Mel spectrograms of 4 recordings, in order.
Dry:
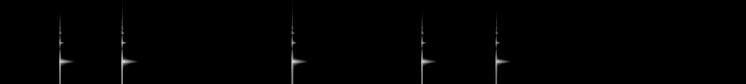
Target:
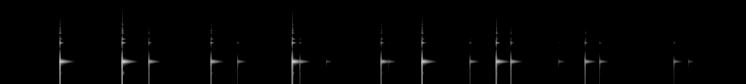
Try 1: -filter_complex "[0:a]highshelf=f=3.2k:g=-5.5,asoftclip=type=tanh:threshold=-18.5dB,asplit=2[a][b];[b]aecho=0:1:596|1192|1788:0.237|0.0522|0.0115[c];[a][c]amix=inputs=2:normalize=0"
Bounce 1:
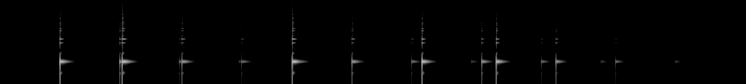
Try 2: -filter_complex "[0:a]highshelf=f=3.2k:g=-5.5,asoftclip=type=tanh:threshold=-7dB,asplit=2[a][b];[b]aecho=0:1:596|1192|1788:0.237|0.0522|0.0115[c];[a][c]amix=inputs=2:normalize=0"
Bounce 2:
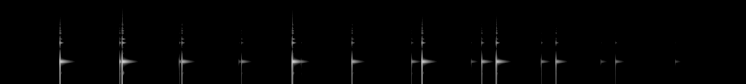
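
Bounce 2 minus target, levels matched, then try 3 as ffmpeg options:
echo 0.292 s early
-filter_complex "[0:a]highshelf=f=3.2k:g=-5.5,asoftclip=type=tanh:threshold=-7dB,asplit=2[a][b];[b]aecho=0:1:888|1776|2664:0.237|0.0522|0.0115[c];[a][c]amix=inputs=2:normalize=0"

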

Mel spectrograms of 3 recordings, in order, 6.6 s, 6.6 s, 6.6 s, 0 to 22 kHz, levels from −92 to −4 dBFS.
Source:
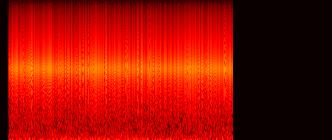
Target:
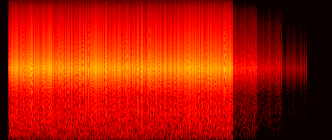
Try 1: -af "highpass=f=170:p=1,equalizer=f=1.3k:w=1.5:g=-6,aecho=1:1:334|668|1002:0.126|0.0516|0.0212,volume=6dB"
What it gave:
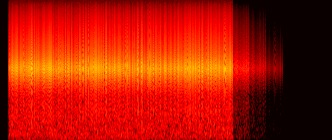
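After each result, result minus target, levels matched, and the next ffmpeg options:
125 Hz band +6.5 dB; echo 0.162 s early
-af "highpass=f=450:p=1,equalizer=f=1.3k:w=1.5:g=-6,aecho=1:1:334|668|1002:0.126|0.0516|0.0212,volume=6dB"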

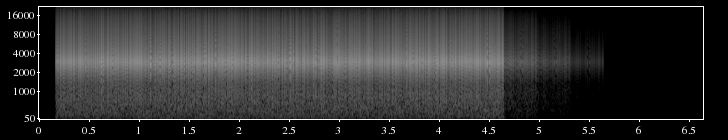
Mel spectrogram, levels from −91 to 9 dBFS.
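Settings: echo 0.162 s early
-af "highpass=f=450:p=1,equalizer=f=1.3k:w=1.5:g=-6,aecho=1:1:496|992|1488:0.126|0.0516|0.0212,volume=6dB"

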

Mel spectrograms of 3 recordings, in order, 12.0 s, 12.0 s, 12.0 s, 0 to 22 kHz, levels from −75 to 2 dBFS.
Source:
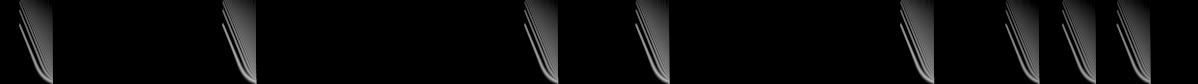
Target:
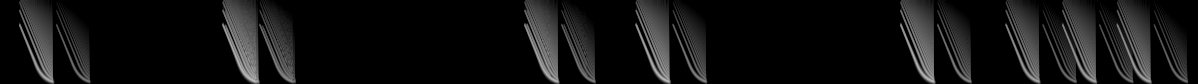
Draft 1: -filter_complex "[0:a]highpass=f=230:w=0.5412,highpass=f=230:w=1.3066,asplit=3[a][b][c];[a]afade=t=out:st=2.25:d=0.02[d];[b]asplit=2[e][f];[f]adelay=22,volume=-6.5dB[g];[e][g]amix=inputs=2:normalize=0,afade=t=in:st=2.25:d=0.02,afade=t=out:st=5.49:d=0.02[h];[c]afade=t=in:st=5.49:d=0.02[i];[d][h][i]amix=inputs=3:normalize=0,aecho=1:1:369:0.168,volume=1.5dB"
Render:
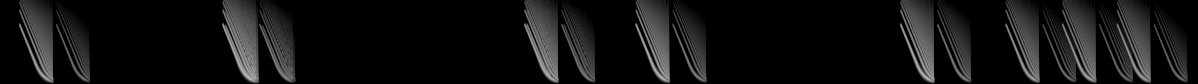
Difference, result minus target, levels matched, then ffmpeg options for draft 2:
125 Hz band -11.0 dB
-filter_complex "[0:a]highpass=f=110:w=0.5412,highpass=f=110:w=1.3066,asplit=3[a][b][c];[a]afade=t=out:st=2.25:d=0.02[d];[b]asplit=2[e][f];[f]adelay=22,volume=-6.5dB[g];[e][g]amix=inputs=2:normalize=0,afade=t=in:st=2.25:d=0.02,afade=t=out:st=5.49:d=0.02[h];[c]afade=t=in:st=5.49:d=0.02[i];[d][h][i]amix=inputs=3:normalize=0,aecho=1:1:369:0.168,volume=1.5dB"

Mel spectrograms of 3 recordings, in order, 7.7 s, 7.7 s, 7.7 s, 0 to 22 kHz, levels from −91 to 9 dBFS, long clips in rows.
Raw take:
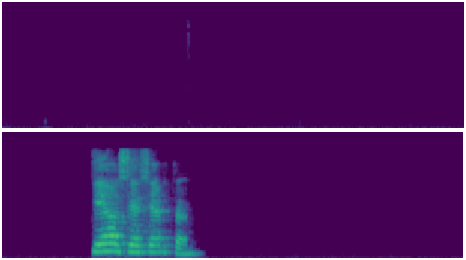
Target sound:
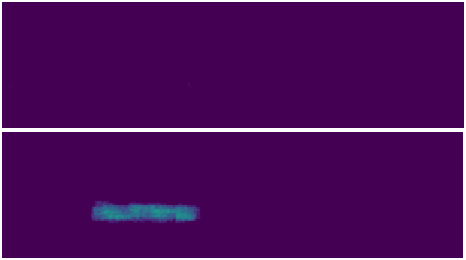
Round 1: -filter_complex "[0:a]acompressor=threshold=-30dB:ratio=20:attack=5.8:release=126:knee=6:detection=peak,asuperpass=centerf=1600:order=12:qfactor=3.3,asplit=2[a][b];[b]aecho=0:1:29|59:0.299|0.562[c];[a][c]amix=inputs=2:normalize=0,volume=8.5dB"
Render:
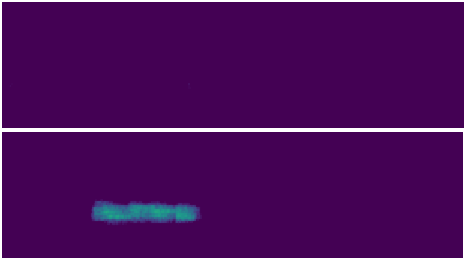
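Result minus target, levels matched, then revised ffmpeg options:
compressor: peak gain reduction -7 dB
-filter_complex "[0:a]acompressor=threshold=-37.5dB:ratio=20:attack=5.8:release=126:knee=6:detection=peak,asuperpass=centerf=1600:order=12:qfactor=3.3,asplit=2[a][b];[b]aecho=0:1:29|59:0.299|0.562[c];[a][c]amix=inputs=2:normalize=0,volume=8.5dB"

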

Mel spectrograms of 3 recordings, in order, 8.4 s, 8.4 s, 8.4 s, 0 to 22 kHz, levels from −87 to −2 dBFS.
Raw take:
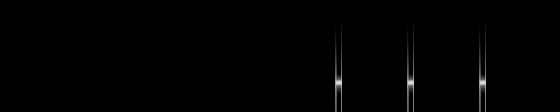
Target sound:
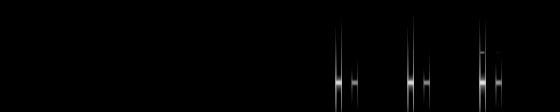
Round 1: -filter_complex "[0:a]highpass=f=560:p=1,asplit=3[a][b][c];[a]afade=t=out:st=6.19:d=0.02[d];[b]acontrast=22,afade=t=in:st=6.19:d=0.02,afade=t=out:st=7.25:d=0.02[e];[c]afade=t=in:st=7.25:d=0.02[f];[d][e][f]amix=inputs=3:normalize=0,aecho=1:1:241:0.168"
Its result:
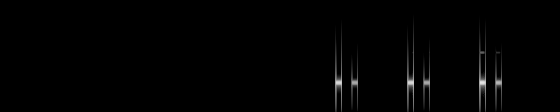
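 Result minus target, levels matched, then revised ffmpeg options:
echo-to-direct +11 dB
-filter_complex "[0:a]highpass=f=560:p=1,asplit=3[a][b][c];[a]afade=t=out:st=6.19:d=0.02[d];[b]acontrast=22,afade=t=in:st=6.19:d=0.02,afade=t=out:st=7.25:d=0.02[e];[c]afade=t=in:st=7.25:d=0.02[f];[d][e][f]amix=inputs=3:normalize=0,aecho=1:1:241:0.0473"

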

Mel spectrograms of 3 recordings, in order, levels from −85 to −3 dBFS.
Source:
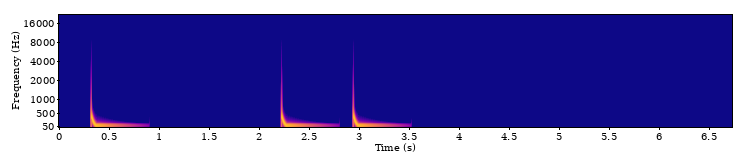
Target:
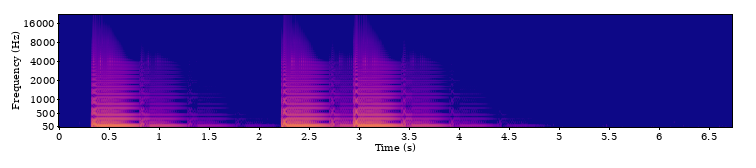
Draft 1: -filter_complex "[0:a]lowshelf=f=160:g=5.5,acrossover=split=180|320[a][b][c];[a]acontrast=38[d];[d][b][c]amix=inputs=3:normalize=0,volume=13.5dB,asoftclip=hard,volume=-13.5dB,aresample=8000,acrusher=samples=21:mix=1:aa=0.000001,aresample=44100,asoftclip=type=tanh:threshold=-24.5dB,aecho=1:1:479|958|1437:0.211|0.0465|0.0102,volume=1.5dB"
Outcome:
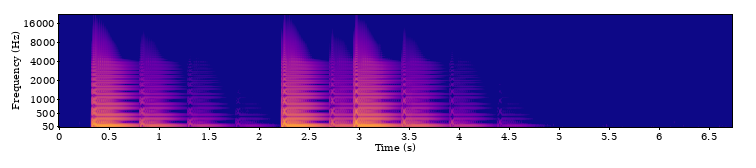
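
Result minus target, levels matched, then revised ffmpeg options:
soft clip: distortion -5 dB
-filter_complex "[0:a]lowshelf=f=160:g=5.5,acrossover=split=180|320[a][b][c];[a]acontrast=38[d];[d][b][c]amix=inputs=3:normalize=0,volume=13.5dB,asoftclip=hard,volume=-13.5dB,aresample=8000,acrusher=samples=21:mix=1:aa=0.000001,aresample=44100,asoftclip=type=tanh:threshold=-34dB,aecho=1:1:479|958|1437:0.211|0.0465|0.0102,volume=1.5dB"

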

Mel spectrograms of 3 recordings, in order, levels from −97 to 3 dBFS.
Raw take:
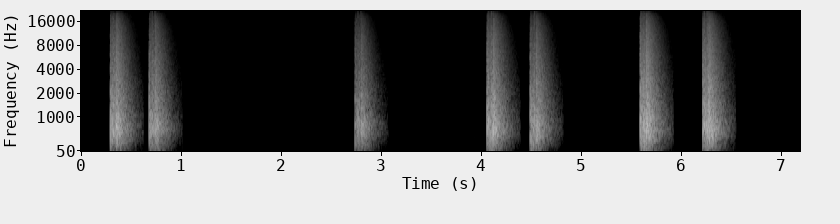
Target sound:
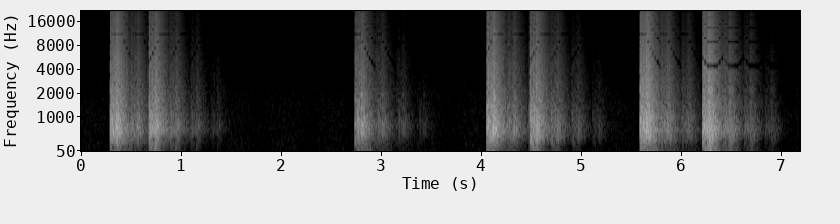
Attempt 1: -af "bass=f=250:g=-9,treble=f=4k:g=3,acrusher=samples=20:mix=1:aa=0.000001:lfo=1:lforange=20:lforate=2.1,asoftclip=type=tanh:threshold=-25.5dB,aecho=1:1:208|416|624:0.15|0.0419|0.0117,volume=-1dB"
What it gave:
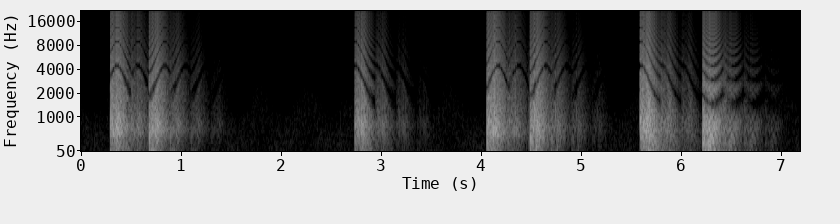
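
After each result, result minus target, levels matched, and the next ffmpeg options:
soft clip: distortion +10 dB; decimation with a swept rate: distortion +9 dB
-af "bass=f=250:g=-9,treble=f=4k:g=3,acrusher=samples=20:mix=1:aa=0.000001:lfo=1:lforange=20:lforate=2.1,asoftclip=type=tanh:threshold=-16.5dB,aecho=1:1:208|416|624:0.15|0.0419|0.0117,volume=-1dB"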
